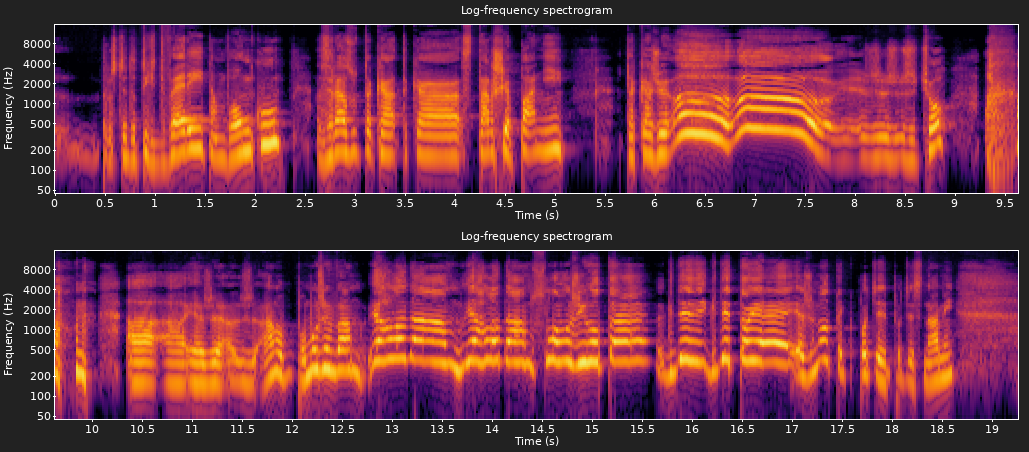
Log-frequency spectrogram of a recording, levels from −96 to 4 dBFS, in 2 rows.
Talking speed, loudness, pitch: 140 wpm, -13 LUFS, 220 Hz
